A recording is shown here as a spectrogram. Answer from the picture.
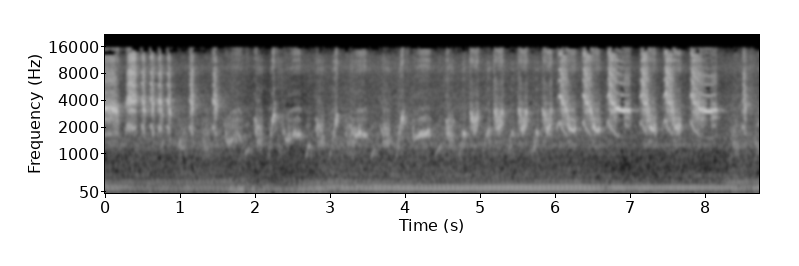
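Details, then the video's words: Chinese hwamei of fighting type, wild-caught and caged for three seasons, tail spread while singing on a table, a little hoarse; fast scratchy chattering notes and short whistles pour out over a constant low droning hum. "Họa mi chiến 3 mùa lồng hót để bàn"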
